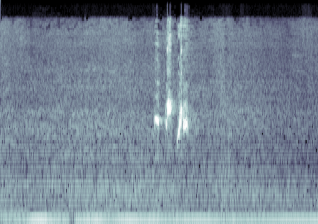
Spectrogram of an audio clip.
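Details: Red-whiskered bulbul showing off its song gives one quick, bright phrase of three or four chirped notes, half buried under a heavy, continuous low engine-like rumble.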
